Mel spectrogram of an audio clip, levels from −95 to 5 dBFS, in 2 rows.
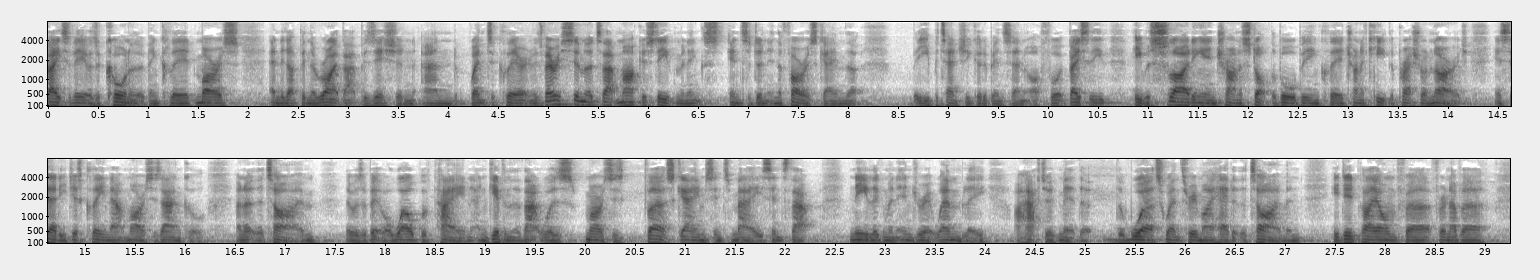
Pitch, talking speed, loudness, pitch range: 95 Hz, 250 wpm, -25 LUFS, 90-105 Hz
